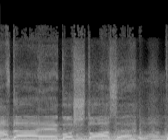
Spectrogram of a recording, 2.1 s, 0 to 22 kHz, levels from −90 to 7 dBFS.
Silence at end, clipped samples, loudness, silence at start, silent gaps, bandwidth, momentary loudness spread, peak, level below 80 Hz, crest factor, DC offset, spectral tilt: 0 s; under 0.1%; -18 LUFS; 0 s; none; 18 kHz; 5 LU; -4 dBFS; -34 dBFS; 14 dB; under 0.1%; -4.5 dB/octave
